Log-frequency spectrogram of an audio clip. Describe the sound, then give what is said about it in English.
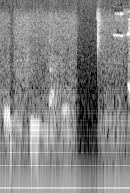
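A dog whimpers softly, giving a few low whiny murmurs, a pause, then a sharper high-pitched whine that slides downward at the end. No one speaks. “I'm so sorry to everybody about the dog.”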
